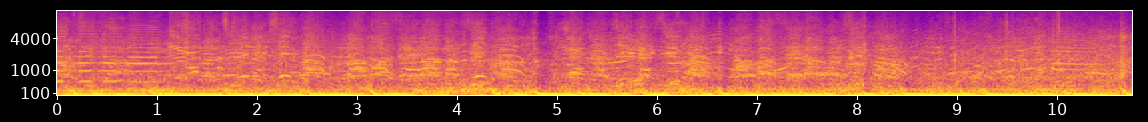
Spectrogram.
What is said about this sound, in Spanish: entonces de estos gritos de la gente a la espera de el discurso de José Antonio Kast,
